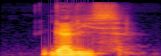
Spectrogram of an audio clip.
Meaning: Galicia (a former kingdom and autonomous community in northwestern Spain)
- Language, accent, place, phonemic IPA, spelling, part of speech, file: French, France, Lyon, /ɡa.lis/, Galice, proper noun, LL-Q150 (fra)-Galice.wav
